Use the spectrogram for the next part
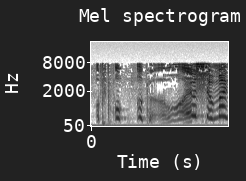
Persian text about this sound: چی شده گریه میکنی؟ بازم دلتنگ ننه و ولایتت شدی؟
